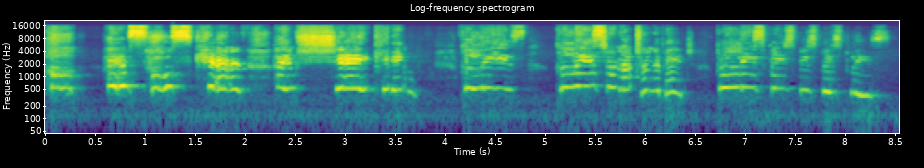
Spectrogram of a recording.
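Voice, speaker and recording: A woman's voice: high voice, sing-song, takes it slowly, pushed and bright, exaggerated voice. A woman voicing a lovable furry male monster who pleads frantically, in a storybook read-aloud. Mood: pleading.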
